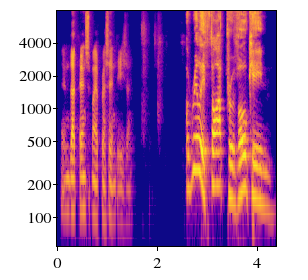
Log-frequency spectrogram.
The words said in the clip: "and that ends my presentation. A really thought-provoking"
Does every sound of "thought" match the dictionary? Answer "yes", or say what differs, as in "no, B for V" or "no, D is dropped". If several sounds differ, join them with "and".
yes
